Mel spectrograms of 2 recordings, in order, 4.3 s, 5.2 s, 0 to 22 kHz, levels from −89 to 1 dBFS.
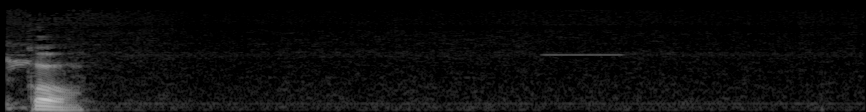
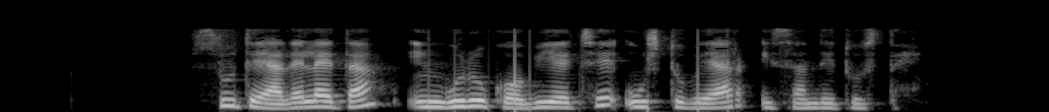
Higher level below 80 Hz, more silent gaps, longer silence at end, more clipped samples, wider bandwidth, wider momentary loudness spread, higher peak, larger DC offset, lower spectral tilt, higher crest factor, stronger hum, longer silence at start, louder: second, -72 dBFS vs -66 dBFS; neither; first, 3.9 s vs 0.9 s; neither; first, 16.5 kHz vs 8 kHz; first, 31 LU vs 10 LU; about the same, -14 dBFS vs -12 dBFS; neither; about the same, -6.5 dB/octave vs -6 dB/octave; first, 26 dB vs 18 dB; neither; second, 0.05 s vs 1 s; second, -31 LUFS vs -27 LUFS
